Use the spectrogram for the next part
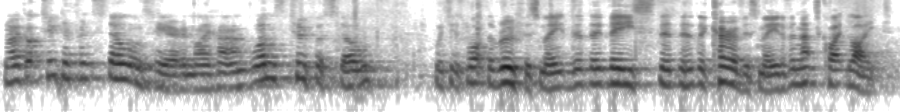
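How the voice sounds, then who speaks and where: A man working as a cathedral tour guide, explaining things informally and in a halting, unscripted way. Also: on the high side, mellow, a little hiss or hum.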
